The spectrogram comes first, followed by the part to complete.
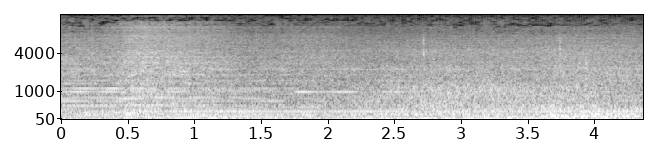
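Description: A car pulling away and driving off, a steady noise of engine and tyres, over sustained notes of background music.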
